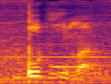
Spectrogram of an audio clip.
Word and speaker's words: অভিমান: যেমন আমরা লিখে থাকি অভিমান, কিন্তু উচ্চারণ করতে হবে অভিমান, কারণ অ-এর পর রস্বই আছে।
